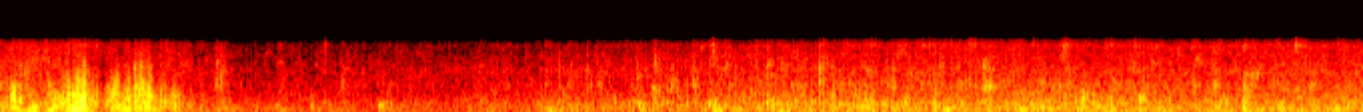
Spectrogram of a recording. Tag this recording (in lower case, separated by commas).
vehicle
